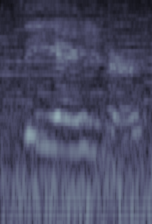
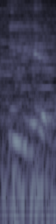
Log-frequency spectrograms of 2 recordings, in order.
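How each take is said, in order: First: It is said with a hick Southern accent. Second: It is said with a standard accent.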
